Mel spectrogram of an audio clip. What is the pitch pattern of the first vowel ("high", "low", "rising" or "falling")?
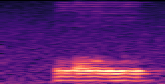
low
